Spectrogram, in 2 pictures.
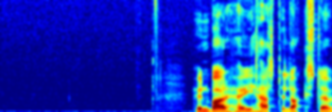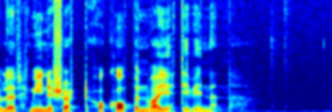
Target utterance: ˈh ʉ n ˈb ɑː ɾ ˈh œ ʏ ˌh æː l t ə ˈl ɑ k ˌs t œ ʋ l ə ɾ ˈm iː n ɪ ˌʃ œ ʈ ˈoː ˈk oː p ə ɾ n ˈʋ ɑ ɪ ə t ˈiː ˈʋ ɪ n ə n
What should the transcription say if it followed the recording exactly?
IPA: ˈh ʉ n ˈb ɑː ɾ ˈh œ ʏ ˌh æː l t ə ˈl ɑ k ˌs t œ ʋ l ə ɾ ˈm iː n ɪ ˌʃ œ ʈ ˈoː ˈk oː p ə n ˈʋ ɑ ɪ ə t ˈiː ˈʋ ɪ n ə n

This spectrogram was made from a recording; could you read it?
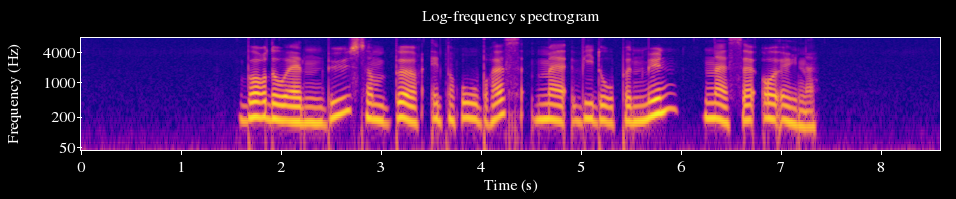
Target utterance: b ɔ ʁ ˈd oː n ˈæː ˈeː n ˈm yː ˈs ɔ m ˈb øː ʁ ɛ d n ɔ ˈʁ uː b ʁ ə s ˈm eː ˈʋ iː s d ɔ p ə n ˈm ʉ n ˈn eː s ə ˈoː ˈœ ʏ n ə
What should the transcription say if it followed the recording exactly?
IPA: b ɔ ʁ ˈd oː ˈæː ˈeː n ˈb yː ˈs ɔ m ˈb øː ʁ ɛ d n ɔ ˈʁ uː b ʁ ə s ˈm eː ˈʋ iː d ɔ p ə n ˈm ʉ n ˈn eː s ə ˈoː ˈœ ʏ n ə

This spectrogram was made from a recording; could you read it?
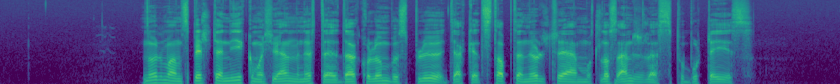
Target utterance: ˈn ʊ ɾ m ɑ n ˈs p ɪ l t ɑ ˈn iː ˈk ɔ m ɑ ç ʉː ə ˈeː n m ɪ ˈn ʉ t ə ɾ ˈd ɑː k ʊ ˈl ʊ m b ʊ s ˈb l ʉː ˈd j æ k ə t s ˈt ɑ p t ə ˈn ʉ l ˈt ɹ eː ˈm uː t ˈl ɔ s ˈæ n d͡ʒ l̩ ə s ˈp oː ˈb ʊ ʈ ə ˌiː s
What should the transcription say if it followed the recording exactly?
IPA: ˈn ʊ ɾ m ɑ n ˈs p ɪ l t ə ˈn iː ˈk ɔ m ɑ ç ʉː ə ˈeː n m ɪ ˈn ʉ t ə ɾ ˈd ɑː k ʊ ˈl ʊ m b ʊ s ˈb l ʉː ˈd j æ k ə t s ˈt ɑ p t ə ˈn ʉ l ˈt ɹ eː ˈm uː t ˈl ɔ s ˈæ n d͡ʒ l̩ ə s ˈp oː ˈb ʊ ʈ ə ˌiː s

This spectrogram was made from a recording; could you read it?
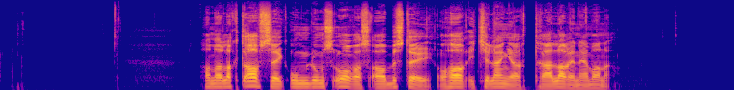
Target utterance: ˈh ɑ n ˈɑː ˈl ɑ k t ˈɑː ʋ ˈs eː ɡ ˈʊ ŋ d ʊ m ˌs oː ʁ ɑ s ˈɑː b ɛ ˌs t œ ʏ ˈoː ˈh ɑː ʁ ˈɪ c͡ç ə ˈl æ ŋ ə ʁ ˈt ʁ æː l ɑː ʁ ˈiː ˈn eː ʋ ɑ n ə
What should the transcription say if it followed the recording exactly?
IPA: ˈh ɑ n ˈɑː ˈl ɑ k t ˈɑː ʋ ˈs eː ɡ ˈʊ ŋ d ʊ m ˌs oː ʁ ɑ s ˈɑː b ɛ ˌs t œ ʏ ˈoː ˈh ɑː ʁ ˈɪ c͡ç ə ˈl æ ŋ ə ʁ ˈt ʁ æː l ɑ ʁ ˈiː ˈn eː ʋ ɑ n ə

